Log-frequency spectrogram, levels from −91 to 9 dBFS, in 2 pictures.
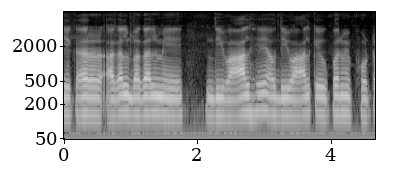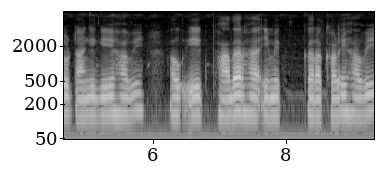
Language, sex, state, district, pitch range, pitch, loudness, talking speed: Chhattisgarhi, male, Chhattisgarh, Raigarh, 125-140 Hz, 130 Hz, -19 LUFS, 140 wpm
